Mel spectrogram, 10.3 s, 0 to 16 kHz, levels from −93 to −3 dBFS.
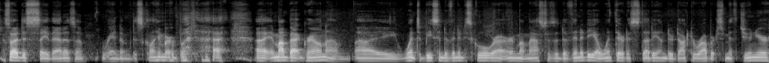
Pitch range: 100-115 Hz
